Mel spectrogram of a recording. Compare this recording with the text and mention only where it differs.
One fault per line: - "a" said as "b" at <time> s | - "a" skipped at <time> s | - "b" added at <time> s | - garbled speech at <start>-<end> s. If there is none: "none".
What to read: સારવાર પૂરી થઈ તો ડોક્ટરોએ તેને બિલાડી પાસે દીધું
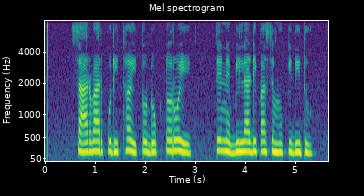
- "મૂકી" added at 4.7 s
